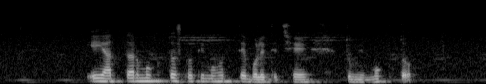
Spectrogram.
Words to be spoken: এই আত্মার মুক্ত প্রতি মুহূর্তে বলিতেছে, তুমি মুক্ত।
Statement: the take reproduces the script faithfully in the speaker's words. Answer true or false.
true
